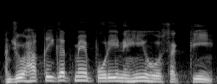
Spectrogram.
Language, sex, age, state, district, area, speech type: Urdu, male, 18-30, Uttar Pradesh, Saharanpur, urban, spontaneous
